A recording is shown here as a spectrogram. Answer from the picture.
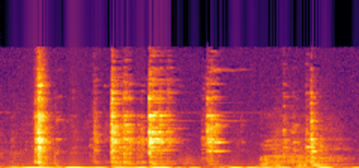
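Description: Small metal parts clinking together as they are picked up and handled: several sharp clinks. These are the old table's metal fittings, including the slider that goes underneath.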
